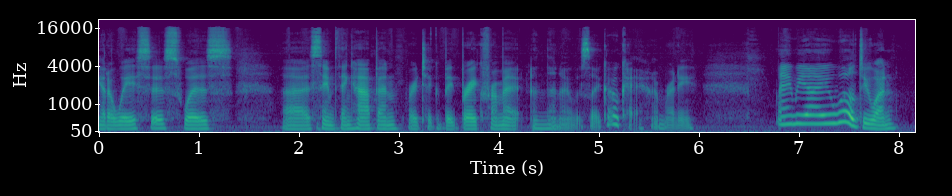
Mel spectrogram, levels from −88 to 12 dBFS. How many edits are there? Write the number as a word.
one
